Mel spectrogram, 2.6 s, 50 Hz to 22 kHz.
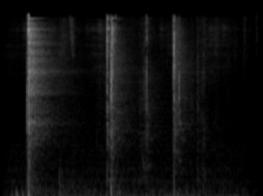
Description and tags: pen table
percussive sound produced by hitting the pen on the table. This sound was recorded in silence environment and close to the source.
table, pen, UPF-CS13, campus-upf, hit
